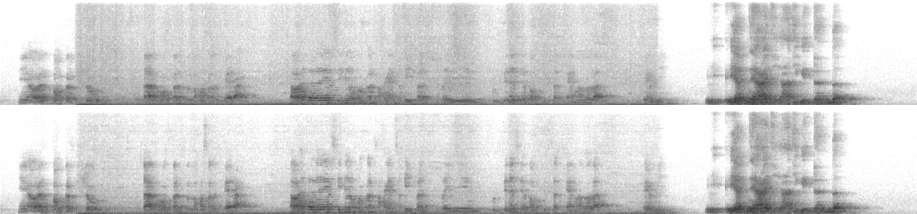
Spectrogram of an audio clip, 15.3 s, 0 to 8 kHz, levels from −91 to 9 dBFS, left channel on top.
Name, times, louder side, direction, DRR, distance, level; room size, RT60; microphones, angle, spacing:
voice 1, 0.3-1.7 2.4-4.0 4.8-10.2 10.7-11.1, right 1 dB, 60° right, -1 dB, 1.4 m, -30 dB
sound 1, 1.3-11.0, left 1 dB, 60° left, 0.7 m, -33 dB
voice 2, 11.8-13.9, right 1 dB, ahead, -4 dB, 0.7 m, -20 dB
8.9 x 4.9 x 2.5 m, 0.81 s
head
